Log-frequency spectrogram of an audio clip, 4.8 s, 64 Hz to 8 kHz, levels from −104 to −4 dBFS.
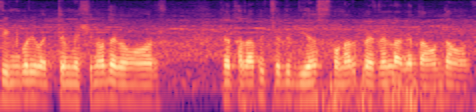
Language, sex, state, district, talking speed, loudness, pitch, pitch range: Chakma, male, Tripura, Unakoti, 175 wpm, -16 LUFS, 115 Hz, 110-120 Hz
